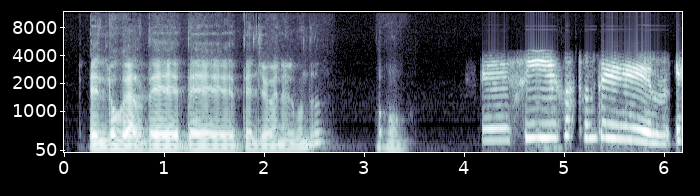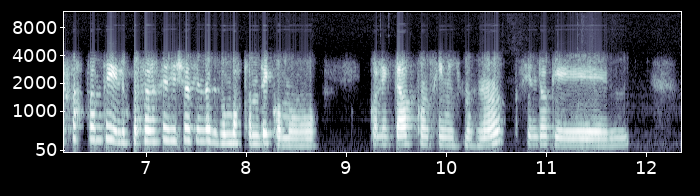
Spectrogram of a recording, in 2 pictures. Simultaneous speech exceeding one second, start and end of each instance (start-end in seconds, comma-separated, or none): none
